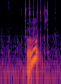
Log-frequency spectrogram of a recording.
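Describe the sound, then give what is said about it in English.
Typing on a computer keyboard to enter a search in an app's settings screen, a short dense burst of keystrokes standing alone against quiet background noise. “So I'm going to type in a search here.”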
